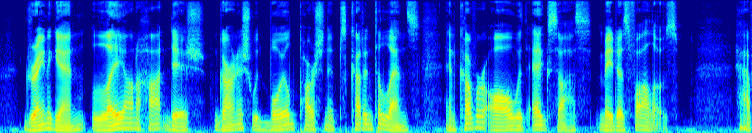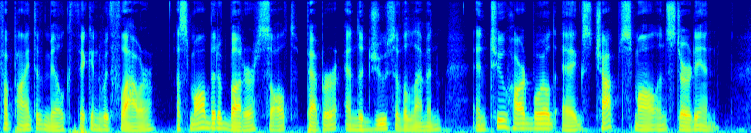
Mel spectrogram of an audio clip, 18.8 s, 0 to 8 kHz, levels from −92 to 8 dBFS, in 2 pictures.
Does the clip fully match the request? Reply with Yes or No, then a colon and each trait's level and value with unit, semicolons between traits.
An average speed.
Yes: average, 170 wpm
